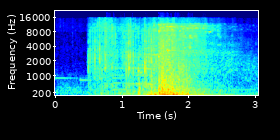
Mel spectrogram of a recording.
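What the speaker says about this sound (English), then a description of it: "At the sound of something shattering" Ice shatters in the video game Love and Deepspace as a frozen viper breaks apart, a loud crashing burst of cracking and tinkling debris that swells and then fades.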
